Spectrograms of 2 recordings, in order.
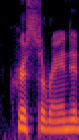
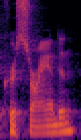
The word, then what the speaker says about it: Chris Sarandon: And like the shot, it's obviously mostly CG, but it looks fantastic when after he demolishes Chris Sarandon in the street, his little cameo, and he's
